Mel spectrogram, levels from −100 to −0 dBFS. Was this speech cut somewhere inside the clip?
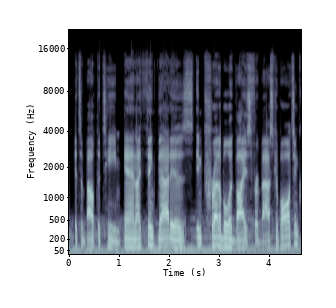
yes; 2 cuts; at 1.1 s, 2.4 s

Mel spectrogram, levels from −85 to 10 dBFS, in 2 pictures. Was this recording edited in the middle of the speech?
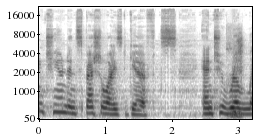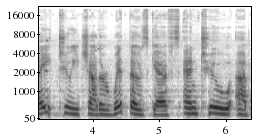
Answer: no; 0 cuts

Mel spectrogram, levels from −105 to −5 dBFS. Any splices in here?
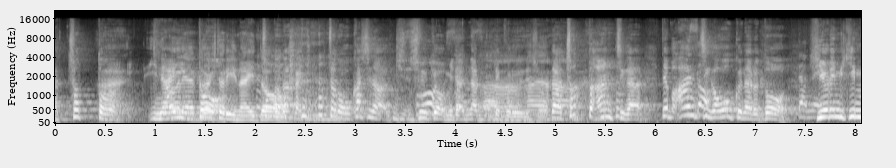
no; 0 cuts

